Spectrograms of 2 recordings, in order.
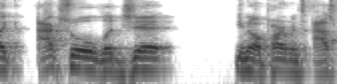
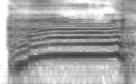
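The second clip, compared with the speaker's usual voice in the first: mock high ah. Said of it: "And Cam's like".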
